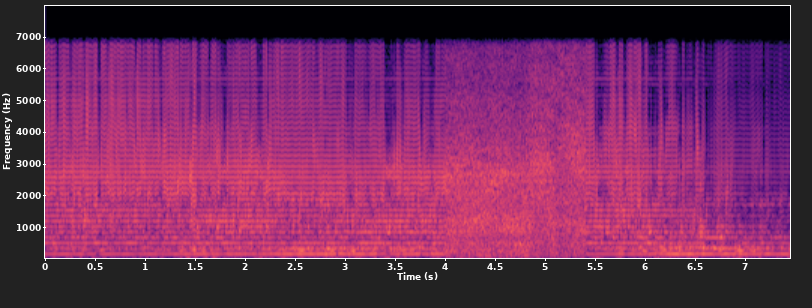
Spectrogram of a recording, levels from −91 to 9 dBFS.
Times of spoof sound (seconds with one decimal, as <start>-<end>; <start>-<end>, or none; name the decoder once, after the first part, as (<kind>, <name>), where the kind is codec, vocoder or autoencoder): 0.0-4.0 (vocoder, BigVGAN v2); 5.4-7.5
